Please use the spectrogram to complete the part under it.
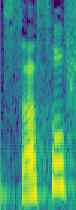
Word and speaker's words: Cecil: So this hymn was written by Cecil is the female pronunciation, Cecil Francis Alexander, who lived from 1818 to 1895.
